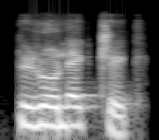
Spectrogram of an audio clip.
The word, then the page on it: pyroelectric: Indian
